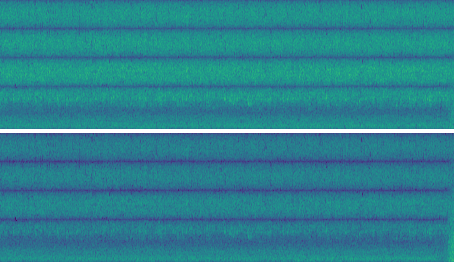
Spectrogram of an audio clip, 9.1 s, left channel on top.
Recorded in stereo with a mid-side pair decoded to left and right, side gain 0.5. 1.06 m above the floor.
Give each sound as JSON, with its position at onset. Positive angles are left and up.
{"t": 0.0, "sound": "running water", "azimuth_deg": 50}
